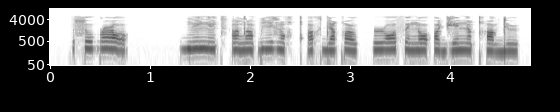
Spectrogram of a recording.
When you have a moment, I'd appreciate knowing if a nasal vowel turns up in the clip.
yes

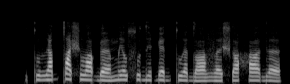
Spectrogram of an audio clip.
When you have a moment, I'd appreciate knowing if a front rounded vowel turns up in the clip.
no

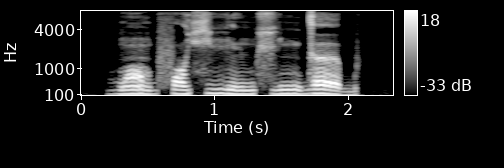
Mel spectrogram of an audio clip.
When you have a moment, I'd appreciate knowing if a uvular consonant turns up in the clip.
no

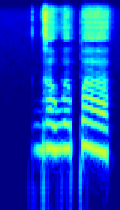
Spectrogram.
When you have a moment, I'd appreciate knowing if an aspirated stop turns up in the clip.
no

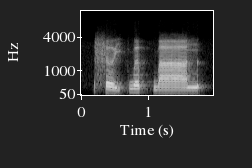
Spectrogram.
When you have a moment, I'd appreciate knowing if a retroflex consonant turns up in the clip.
no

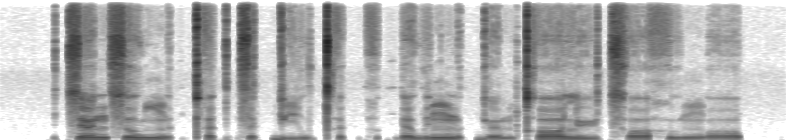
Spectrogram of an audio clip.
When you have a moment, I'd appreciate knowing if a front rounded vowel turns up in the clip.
yes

